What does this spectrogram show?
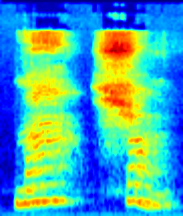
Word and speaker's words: nation: Nation dalam bahasa Perancisnya kita ngomongnya nasion. Na dan contoh yang terakhir ada education.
